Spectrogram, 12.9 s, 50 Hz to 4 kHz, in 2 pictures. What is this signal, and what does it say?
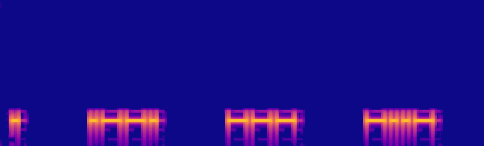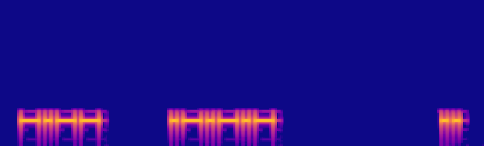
Morse code, heard as a keyed tone, about 15 wpm, spaced as for 7 wpm, 750 Hz. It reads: EPOXY. I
